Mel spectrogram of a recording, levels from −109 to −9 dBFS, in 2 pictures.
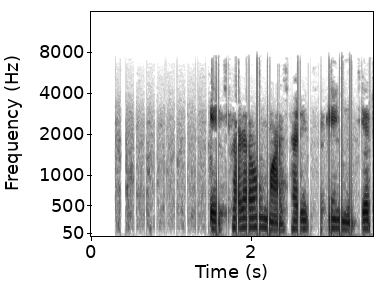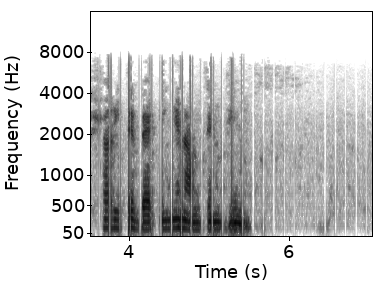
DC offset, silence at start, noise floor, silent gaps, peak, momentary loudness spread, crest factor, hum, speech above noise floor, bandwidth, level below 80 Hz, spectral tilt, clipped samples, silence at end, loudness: under 0.1%; 1.5 s; -60 dBFS; none; -2 dBFS; 4 LU; 20 dB; none; 42 dB; 7.6 kHz; -48 dBFS; -7.5 dB/octave; under 0.1%; 1.5 s; -19 LUFS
